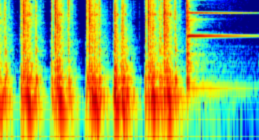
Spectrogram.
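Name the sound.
typewriter typing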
